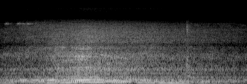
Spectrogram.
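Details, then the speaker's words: VAZ 2115 petrol engine blipped from idle with parking and low-beam lights and heater on (about 13.9–14.1 V): faint squeal over the revs that stops when lights go off; belt squeal from overloaded, worn-out alternator needing replacement. "ну ремень уже свистит надеюсь вам слышно выключаю свет и он перестает свистеть генераторы слишком много берет на себя света потому что он уже мёртвый"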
